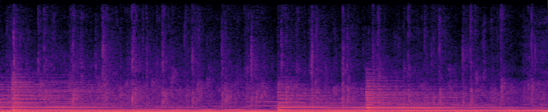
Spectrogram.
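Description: An audience claps loudly and steadily for several seconds in praise of the King of Glory while sustained keyboard or organ chords play underneath, the applause dense throughout.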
